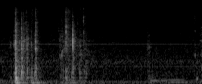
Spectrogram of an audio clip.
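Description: A few light clicks of plastic marker barrels knocking together as a bundle of fabric markers is handled and set down, all within the first second, then quiet.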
